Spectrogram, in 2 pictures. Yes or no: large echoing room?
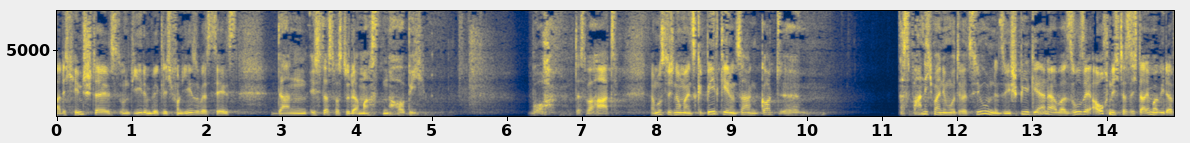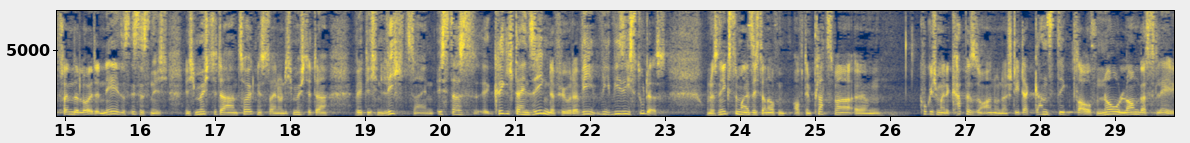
yes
